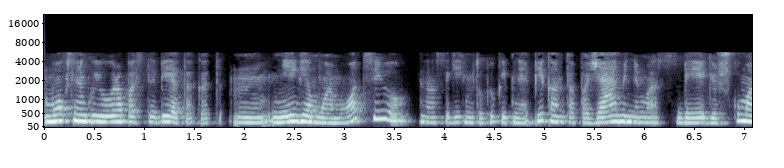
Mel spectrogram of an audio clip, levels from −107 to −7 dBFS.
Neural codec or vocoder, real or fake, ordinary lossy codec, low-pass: vocoder, 44.1 kHz, 128 mel bands every 256 samples, BigVGAN v2; fake; MP3, 32 kbps; 5.4 kHz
